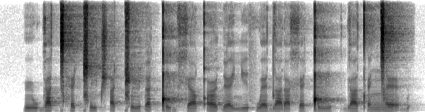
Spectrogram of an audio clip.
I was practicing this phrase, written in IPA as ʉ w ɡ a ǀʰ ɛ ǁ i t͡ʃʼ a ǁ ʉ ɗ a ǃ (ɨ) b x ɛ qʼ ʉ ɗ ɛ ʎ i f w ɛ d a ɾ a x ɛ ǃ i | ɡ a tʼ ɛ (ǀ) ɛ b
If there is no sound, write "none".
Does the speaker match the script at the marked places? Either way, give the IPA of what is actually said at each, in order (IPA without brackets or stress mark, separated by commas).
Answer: i, ŋ͡ǀ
